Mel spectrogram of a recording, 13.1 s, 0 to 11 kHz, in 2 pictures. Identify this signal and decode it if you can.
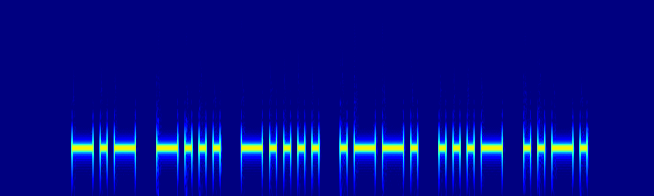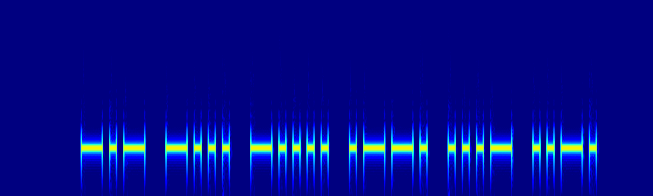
Morse code, heard as a keyed tone, about 17 wpm, 700 Hz. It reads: KB6PVF KB6PVF
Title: USA Call Signs - 6 Characters - Repeated 2x - 17wpm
